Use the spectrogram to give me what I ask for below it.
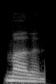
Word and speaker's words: Maryland: bother saying the state Maryland pronounced Merlin my alternative would be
